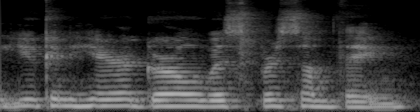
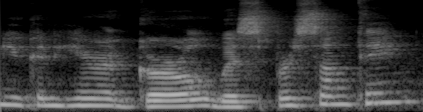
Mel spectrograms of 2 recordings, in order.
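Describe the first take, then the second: First: Said in the usual way. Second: "something" lifted in a rising question; incredulous echo, pitch climbing at "something". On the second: Real, not acted. Repeats comment as a question.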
